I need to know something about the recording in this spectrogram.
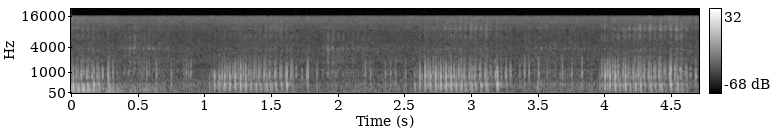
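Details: Domestic cat purring in a relaxed motor purr, a rumbling vibration swelling in soft bursts about every 1.5 seconds, quieter steady purring between the louder phases, indoors.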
